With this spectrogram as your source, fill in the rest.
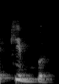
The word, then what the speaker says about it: kib: On ne dit pas cube parce que le U n'existe pas dans nos langues. À la place de I, on utilise I, le kib.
